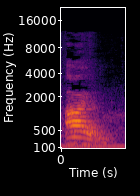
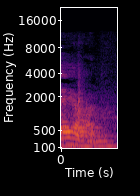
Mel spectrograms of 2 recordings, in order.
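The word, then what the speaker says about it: ion (αἰών): It's the word, it's pronounced ion, but it looks like it'd be aeon. It's pronounced I-O-N with a capital I, or the long I.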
